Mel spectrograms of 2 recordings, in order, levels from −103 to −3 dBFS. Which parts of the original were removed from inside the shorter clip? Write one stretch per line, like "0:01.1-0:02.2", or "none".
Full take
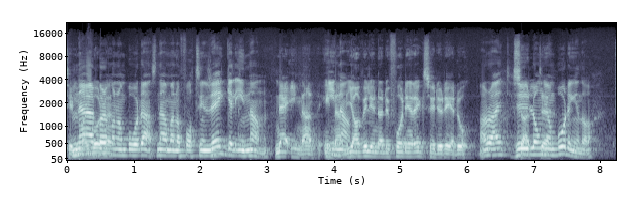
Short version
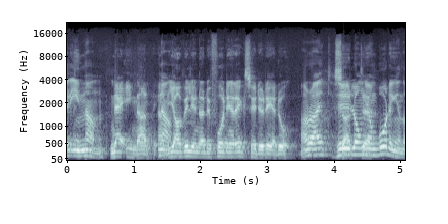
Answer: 0:03.8-0:04.0

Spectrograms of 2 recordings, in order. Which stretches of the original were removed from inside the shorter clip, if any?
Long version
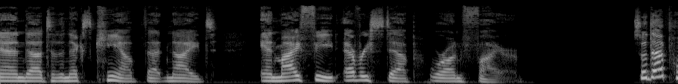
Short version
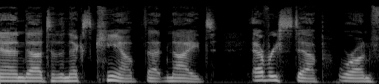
0:02.5-0:03.4

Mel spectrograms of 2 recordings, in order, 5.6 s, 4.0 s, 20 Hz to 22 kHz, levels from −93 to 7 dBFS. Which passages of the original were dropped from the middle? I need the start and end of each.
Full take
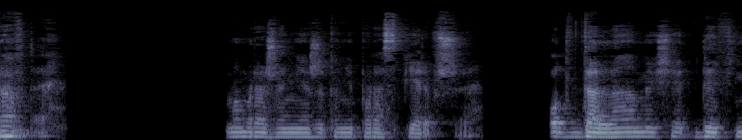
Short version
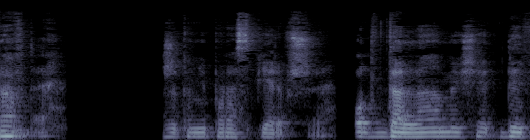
0:01.2-0:02.3
0:03.7-0:04.0

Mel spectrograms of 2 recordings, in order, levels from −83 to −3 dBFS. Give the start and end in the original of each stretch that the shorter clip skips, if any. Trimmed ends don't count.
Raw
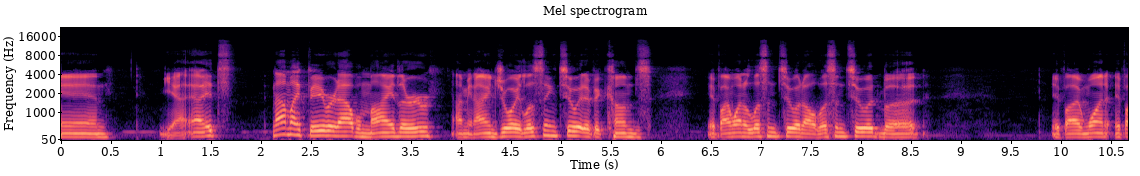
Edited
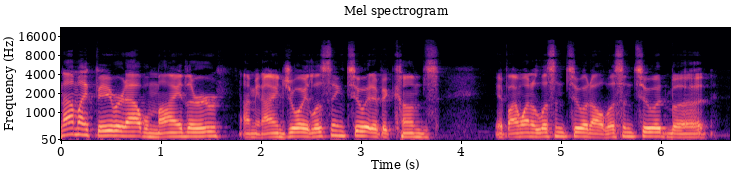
none

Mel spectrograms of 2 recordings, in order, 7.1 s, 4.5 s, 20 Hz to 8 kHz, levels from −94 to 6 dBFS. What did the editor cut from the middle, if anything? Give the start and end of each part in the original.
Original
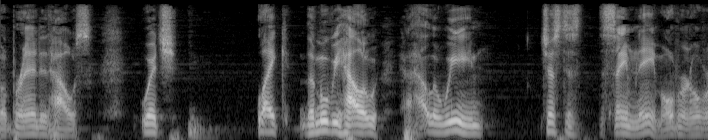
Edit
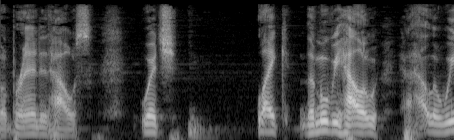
none

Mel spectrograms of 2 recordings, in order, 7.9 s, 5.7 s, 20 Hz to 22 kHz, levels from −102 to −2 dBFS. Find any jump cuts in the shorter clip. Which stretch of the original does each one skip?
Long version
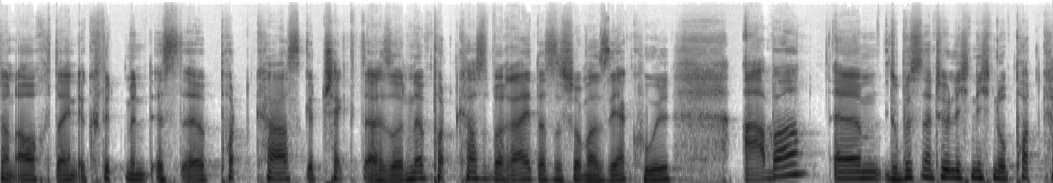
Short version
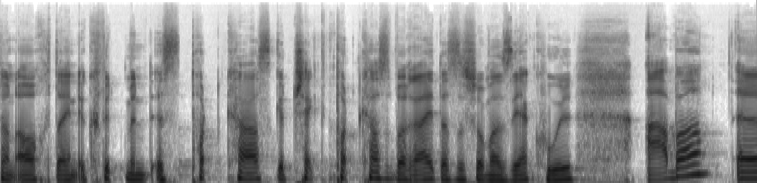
0:01.3-0:01.6
0:02.7-0:03.2

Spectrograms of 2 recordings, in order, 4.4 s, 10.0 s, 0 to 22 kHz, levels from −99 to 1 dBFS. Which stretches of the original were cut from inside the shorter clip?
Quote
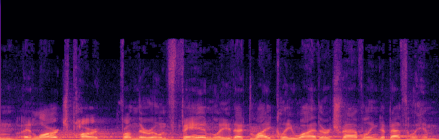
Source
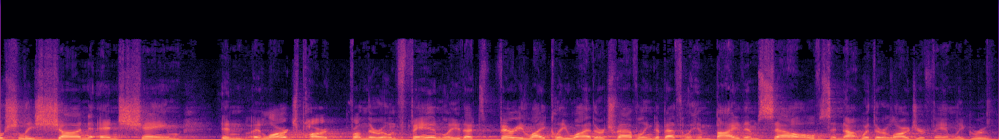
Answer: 0:04.8-0:05.2

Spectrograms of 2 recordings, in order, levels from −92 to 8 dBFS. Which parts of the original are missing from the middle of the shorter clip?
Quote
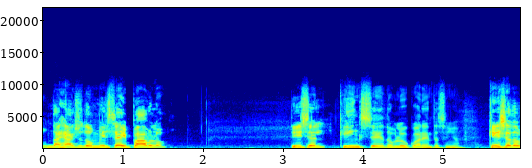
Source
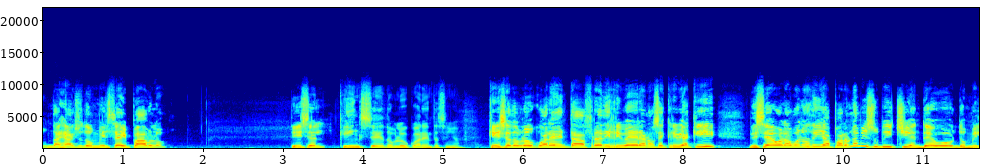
none

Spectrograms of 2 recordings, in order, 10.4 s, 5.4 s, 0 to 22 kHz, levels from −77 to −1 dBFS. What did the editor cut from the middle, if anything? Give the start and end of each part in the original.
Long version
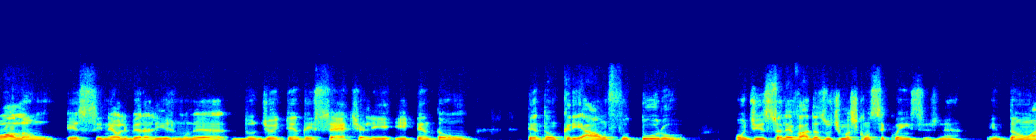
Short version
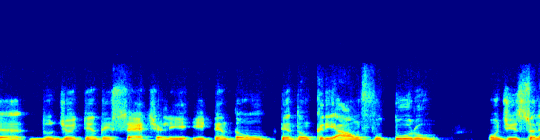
0:04.8-0:05.2

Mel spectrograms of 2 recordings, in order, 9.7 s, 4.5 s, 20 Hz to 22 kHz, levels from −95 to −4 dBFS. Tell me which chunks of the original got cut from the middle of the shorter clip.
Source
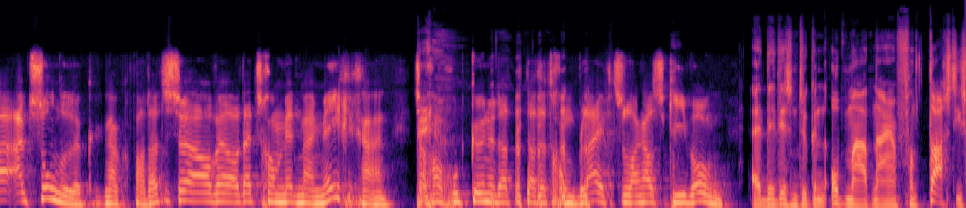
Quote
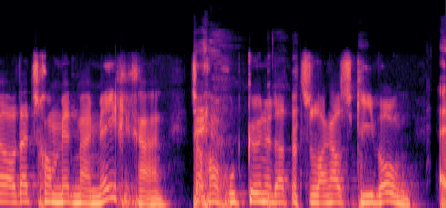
0:05.2-0:06.1

